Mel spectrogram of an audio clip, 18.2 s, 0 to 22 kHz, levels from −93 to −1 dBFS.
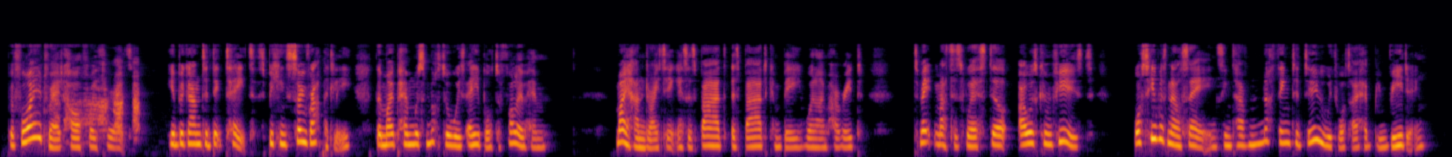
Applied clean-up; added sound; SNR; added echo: classical method log-MMSE.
